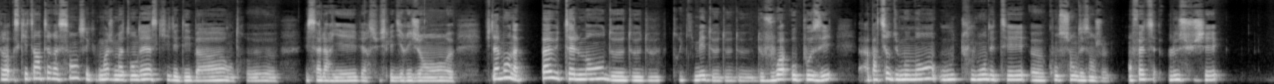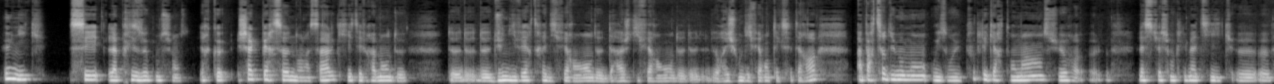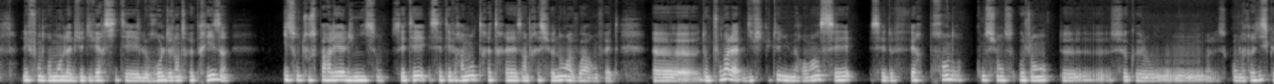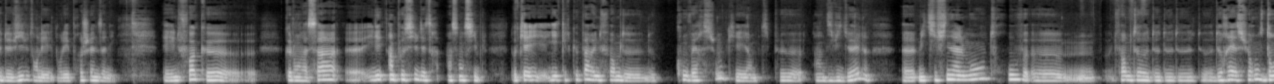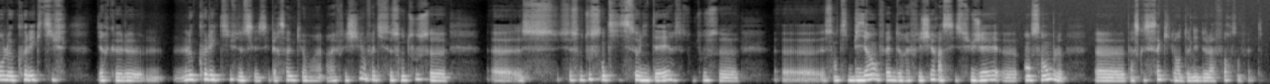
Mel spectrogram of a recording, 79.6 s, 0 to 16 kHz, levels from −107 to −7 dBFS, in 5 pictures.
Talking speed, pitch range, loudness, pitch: 205 wpm, 155-190 Hz, -25 LUFS, 170 Hz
